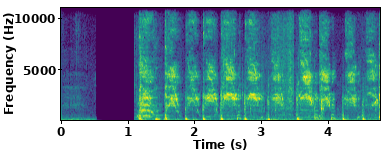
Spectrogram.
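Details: A rapid run of about a dozen short, harsh coughs in quick succession after a brief silence; a coughing fit from a coughing compilation.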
